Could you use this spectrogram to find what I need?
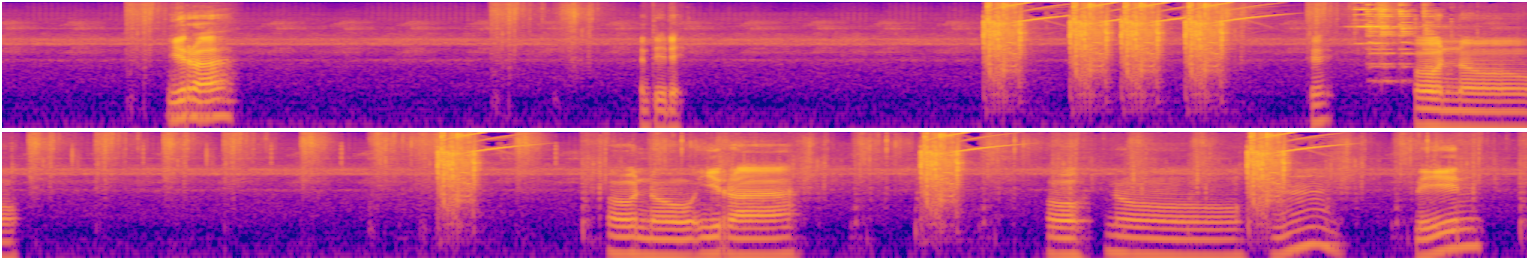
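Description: A young man speaks into a close microphone with animation.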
